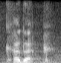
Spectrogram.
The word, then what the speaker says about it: Kadak: I think phonetically in the Indian language it is Kadak. Kadak, yeah. So The D. Yeah. that's the With a D, yeah.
